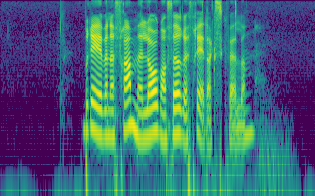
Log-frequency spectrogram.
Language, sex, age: Swedish, female, 21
